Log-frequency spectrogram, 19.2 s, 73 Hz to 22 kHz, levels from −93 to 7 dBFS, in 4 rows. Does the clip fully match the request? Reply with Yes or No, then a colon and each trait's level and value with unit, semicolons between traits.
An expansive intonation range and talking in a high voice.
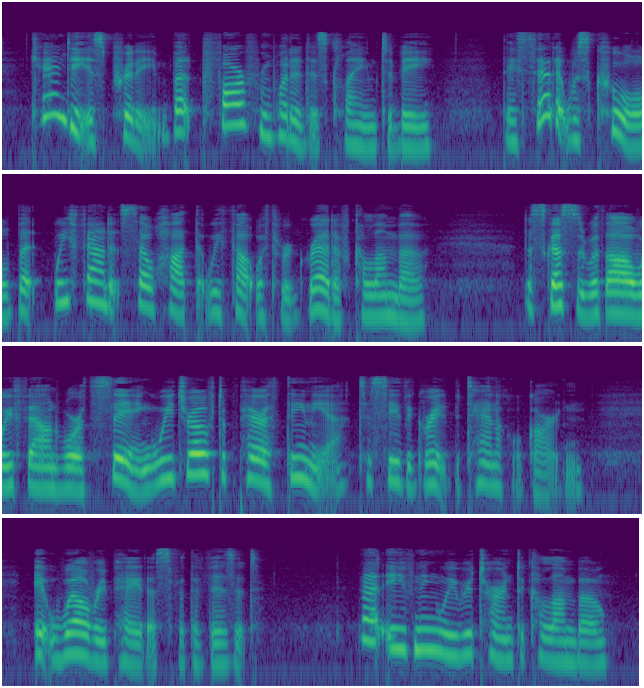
Yes: wide, 6.3 semitones; high, 200 Hz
